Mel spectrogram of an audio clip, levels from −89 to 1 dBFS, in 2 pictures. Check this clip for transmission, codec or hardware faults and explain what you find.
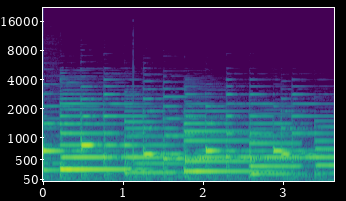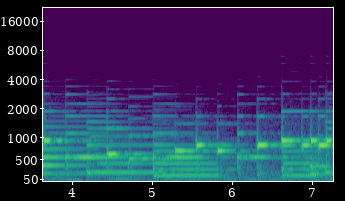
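One fault shows up in this music clip. A dropped buffer (overrun) at 1.12 s: the capture likely fell behind, so the hardware overwrote a block of samples before they were read. About 10 ms of music vanishes, and the two sides butt together, giving a small jump forward with no gap.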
